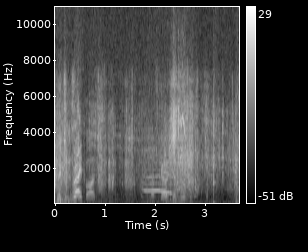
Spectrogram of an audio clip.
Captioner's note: man shouting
